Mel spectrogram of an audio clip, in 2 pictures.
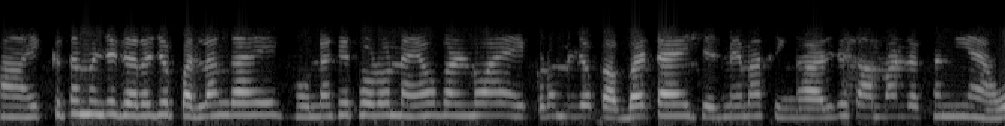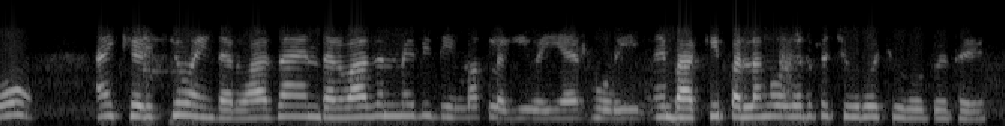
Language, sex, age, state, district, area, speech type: Sindhi, female, 30-45, Rajasthan, Ajmer, urban, conversation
